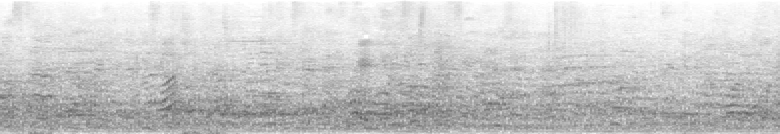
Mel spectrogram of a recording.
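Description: A button accordion is played through a microphone.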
